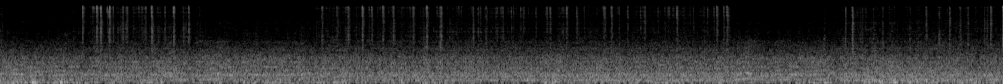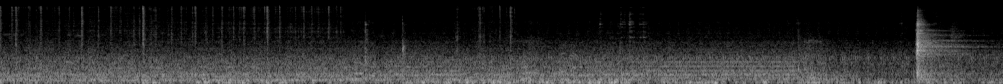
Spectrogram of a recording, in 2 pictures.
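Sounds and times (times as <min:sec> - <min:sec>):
drilling rig engine drone: 0:00.0 - 0:20.0
rapid irregular clicking: 0:00.8 - 0:02.1, 0:03.0 - 0:07.4, 0:08.2 - 0:15.3.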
